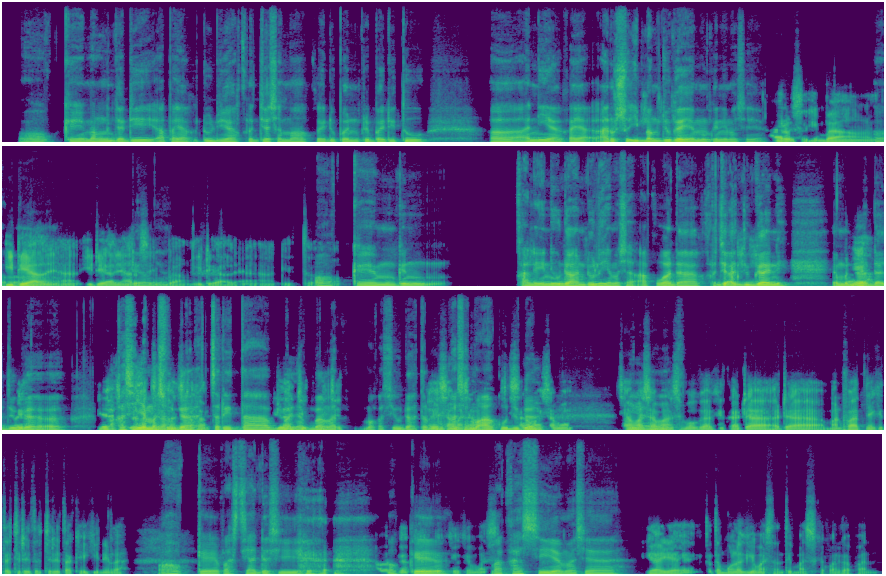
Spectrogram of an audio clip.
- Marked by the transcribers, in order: chuckle
- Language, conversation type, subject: Indonesian, podcast, Bagaimana kamu mengatur keseimbangan antara pekerjaan dan kehidupan pribadi?
- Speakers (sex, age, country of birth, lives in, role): male, 25-29, Indonesia, Indonesia, host; male, 40-44, Indonesia, Indonesia, guest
